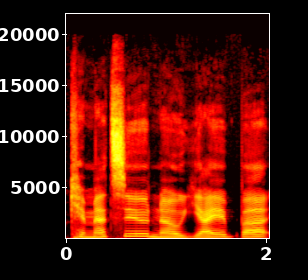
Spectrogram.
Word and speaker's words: Kimetsu no Yaiba: Kimetsu no Yaiba Infinity Castle.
